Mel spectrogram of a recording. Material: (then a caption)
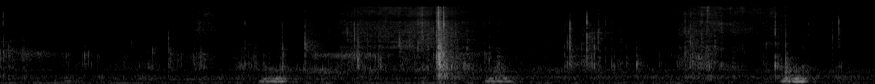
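Plastic. Fingertips press, rub and crinkle the surface and zipper edge of a flat frosted plastic zip-lock bag holding a folded T-shirt, lying on a wooden table. Soft, bright plastic rustles and crinkles come in uneven bursts, with one sharper crackle near the middle.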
